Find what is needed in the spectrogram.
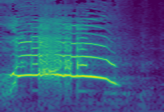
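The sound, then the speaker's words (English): A single voice imitates a line of people screaming in alarm after a shot came through a window. It gives one loud, high, sustained wail of about a second that drops in pitch as it trails off. “And behind me going down the line, everybody screamed,”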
